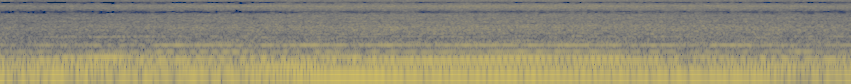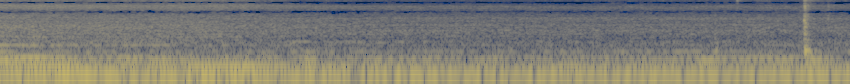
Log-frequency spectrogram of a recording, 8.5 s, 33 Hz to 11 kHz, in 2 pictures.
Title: Coyote 5.0 bad bearing or something else?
